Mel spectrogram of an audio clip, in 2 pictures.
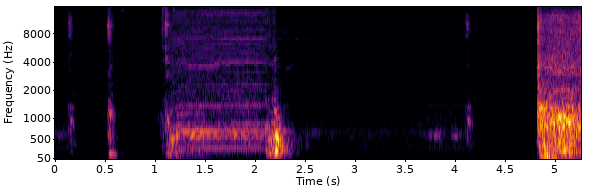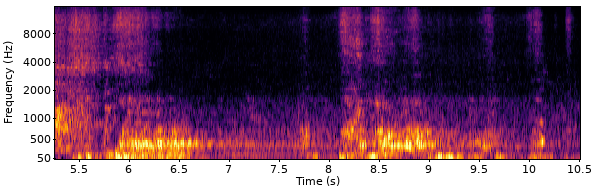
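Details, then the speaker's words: Mk1 Ford Capri with turbocharged Rover V8, first start attempt in a small room: short cranking bursts, then rough uneven engine note catching and revving; heavy smoke cloud, turbo heard spinning while cranking, good oil pressure, cause unknown. "I'm assuming you can see the cloud of smoke flowing over um nothing's on fire nothing's gone could hear the turbo spinning that turn it spins when it's turning over"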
